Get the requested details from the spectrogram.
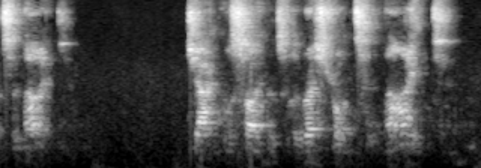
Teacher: the stress on the word tonight not tomorrow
